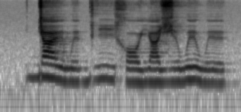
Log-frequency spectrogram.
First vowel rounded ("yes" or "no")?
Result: no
